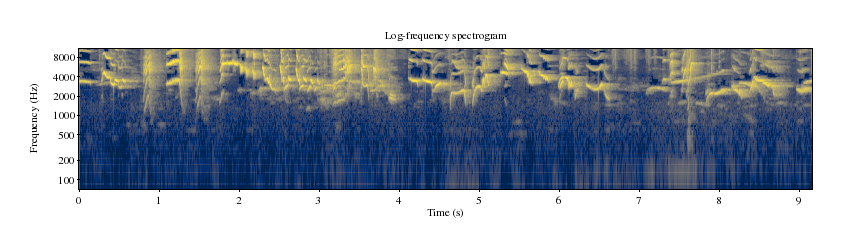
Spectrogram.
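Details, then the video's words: Three caged Oriental magpie-robins calling back and forth, a recording meant to coax lazy birds into singing and to lure wild ones: rapid, varied whistles with quick up-and-down slurs, clicks and chirps in near-continuous bursts. "Kicau mania sederhana cocok untuk masteran burung Kacer yang malas bunyi"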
